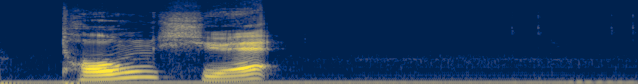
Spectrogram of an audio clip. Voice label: "tongxue", Chinese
